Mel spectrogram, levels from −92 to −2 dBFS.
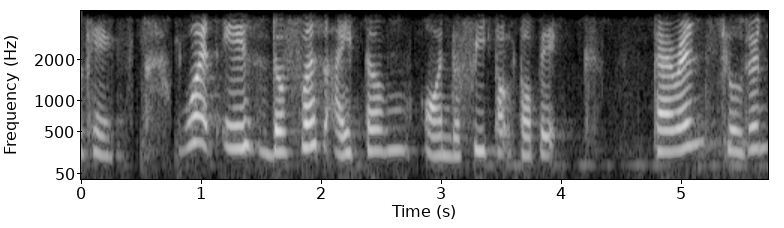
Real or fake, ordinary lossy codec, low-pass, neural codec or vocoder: fake; Opus, 16 kbps; 3.6 kHz; codec, 44.1 kHz, 7.8 kbps, Pupu-Codec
